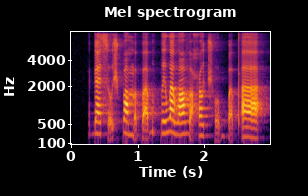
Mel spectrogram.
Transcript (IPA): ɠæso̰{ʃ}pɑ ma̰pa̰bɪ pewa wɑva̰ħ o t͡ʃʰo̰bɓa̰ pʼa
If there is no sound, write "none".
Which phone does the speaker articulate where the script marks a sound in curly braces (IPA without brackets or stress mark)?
ʃ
